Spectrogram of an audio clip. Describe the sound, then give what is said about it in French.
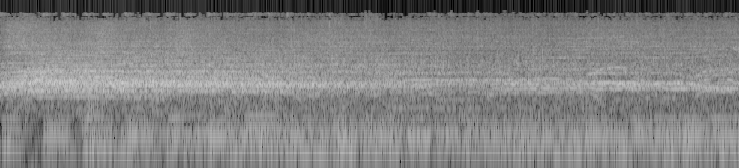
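A concert audience gives an ovation for the band's sound engineer. Loud yells, whoops and cheers merge into a sustained roar that keeps a steady level throughout. “Je voudrais une ovation à Antoine Cognam.”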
